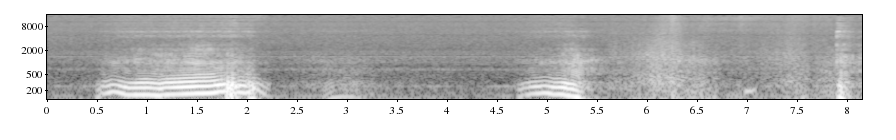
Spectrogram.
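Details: Loud, low, rattling snores on the in-breath, two in eight seconds, with quieter breaths between; ordinary snoring.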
